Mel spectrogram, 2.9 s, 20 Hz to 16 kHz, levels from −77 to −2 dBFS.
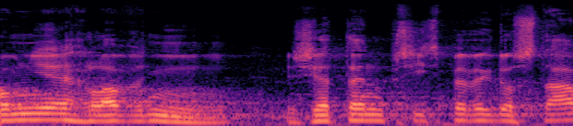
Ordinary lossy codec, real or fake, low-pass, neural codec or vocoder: AAC, 64 kbps; real; 14.4 kHz; none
